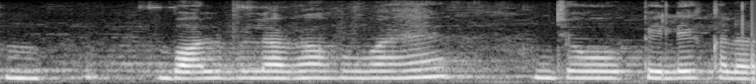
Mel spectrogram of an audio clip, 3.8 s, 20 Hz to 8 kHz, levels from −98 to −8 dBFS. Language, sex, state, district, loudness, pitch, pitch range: Hindi, female, Bihar, West Champaran, -18 LUFS, 245 Hz, 240-255 Hz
